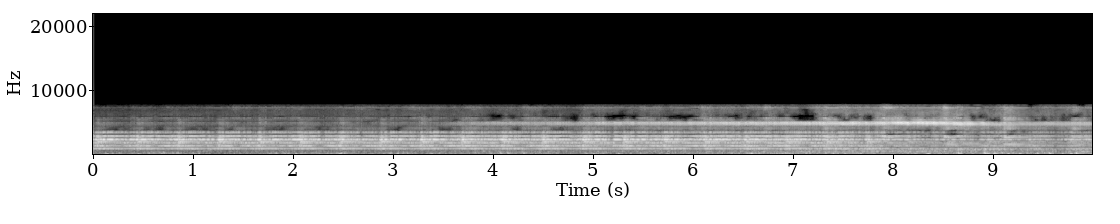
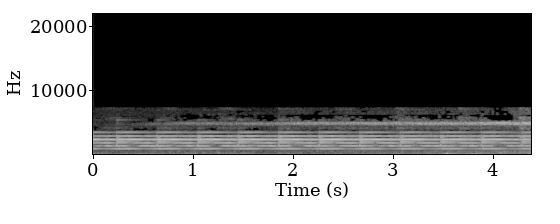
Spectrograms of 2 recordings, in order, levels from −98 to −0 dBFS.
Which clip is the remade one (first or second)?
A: first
